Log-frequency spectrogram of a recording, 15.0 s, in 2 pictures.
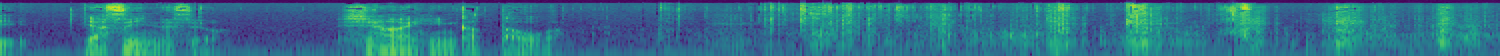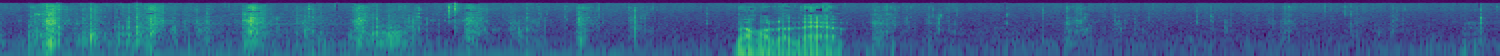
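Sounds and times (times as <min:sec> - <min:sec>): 
speech: 0:00.4 - 0:02.9, 0:11.2 - 0:11.8
crunchy potato stick snacks being chewed: 0:03.3 - 0:10.8, 0:11.7 - 0:14.9.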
